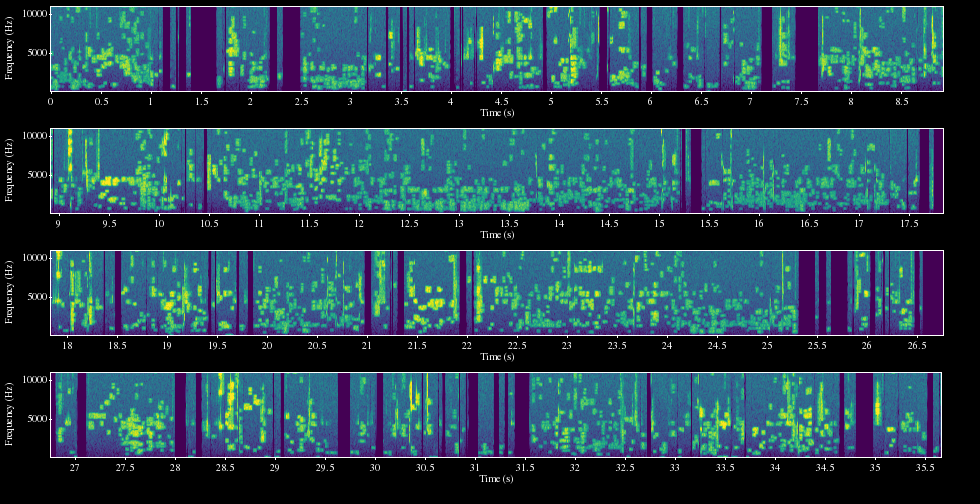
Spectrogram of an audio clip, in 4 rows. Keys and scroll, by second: 19.1 ctrl+j.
